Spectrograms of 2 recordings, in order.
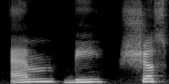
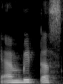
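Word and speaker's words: ambitious: Even our most एम्बिशस पढ़ना है, क्योंकि TI है ना, इसको श पढ़ते हैं, तो एम्बिशस पढ़ेंगे, एम्बिटस नहीं पढ़ना।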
